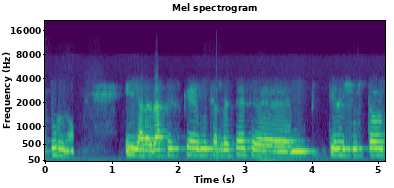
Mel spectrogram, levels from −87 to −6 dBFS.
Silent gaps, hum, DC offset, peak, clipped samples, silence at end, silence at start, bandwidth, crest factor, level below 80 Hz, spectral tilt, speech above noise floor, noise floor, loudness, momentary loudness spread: none; none; under 0.1%; -12 dBFS; under 0.1%; 0 s; 0 s; 8 kHz; 12 dB; -52 dBFS; -7.5 dB/octave; 20 dB; -42 dBFS; -22 LUFS; 14 LU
